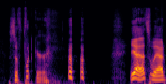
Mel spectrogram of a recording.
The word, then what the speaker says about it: SFTGR: We'd always pronounced it Safutger."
